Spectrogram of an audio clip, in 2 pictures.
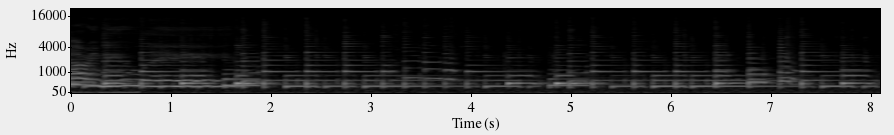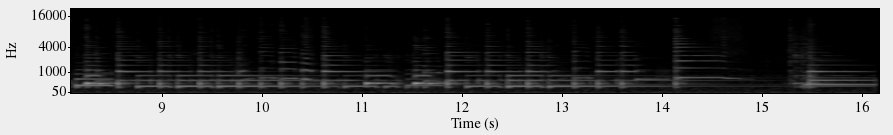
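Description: Solo ukulele, plucked: a steady run of picked notes and chords, thinning out near the end, a brief pause, then one last chord left to ring.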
